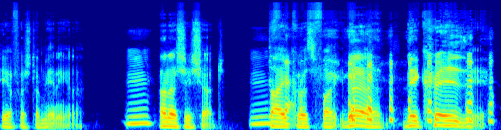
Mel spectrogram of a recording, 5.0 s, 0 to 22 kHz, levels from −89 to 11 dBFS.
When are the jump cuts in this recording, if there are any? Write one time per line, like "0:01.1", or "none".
0:02.7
